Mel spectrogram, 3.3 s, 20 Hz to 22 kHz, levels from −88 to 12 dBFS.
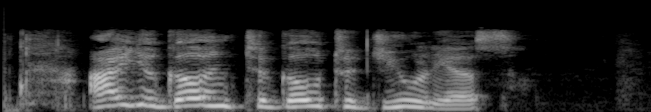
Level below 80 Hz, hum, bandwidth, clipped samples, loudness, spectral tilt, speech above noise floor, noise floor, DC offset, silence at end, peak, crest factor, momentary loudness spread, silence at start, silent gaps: -60 dBFS; none; 7.6 kHz; under 0.1%; -17 LUFS; -5.5 dB/octave; 51 dB; -67 dBFS; under 0.1%; 0.7 s; -2 dBFS; 16 dB; 11 LU; 0.05 s; none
